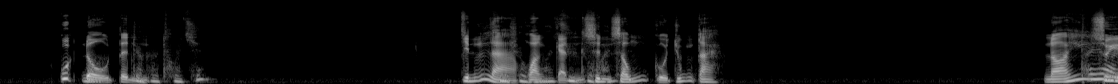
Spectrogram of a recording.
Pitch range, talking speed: 120-155 Hz, 75 wpm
